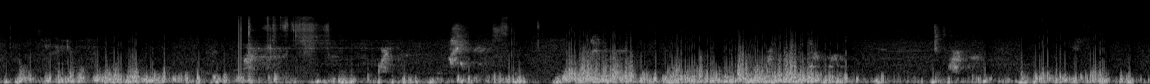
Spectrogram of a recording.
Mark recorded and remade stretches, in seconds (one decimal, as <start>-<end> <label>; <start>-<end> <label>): 0.0-2.4 recorded; 2.4-4.0 remade; 4.0-11.5 recorded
